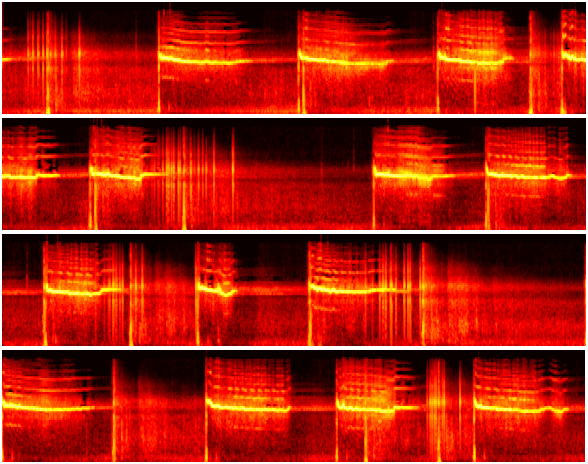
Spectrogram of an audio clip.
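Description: A Shotgun brand Saturn Missiles battery fires a rapid string of whistling missiles, roughly one a second. Each goes off with a sharp pop and whistles for about a second, the whistle falling a little in pitch and then holding steady. The volley breaks off twice, briefly, about a third and two-thirds of the way through.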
